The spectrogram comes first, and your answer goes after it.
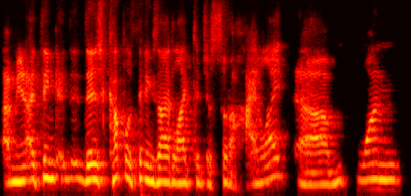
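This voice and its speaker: A man's voice: high-pitched, fairly quick, a bit bright. An Australian-accented man giving informal public comment at a meeting.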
